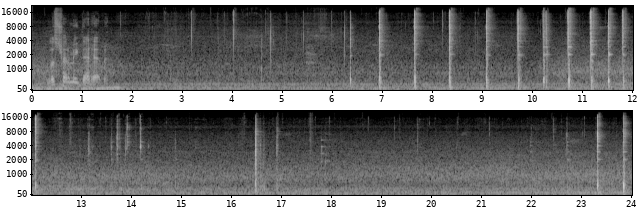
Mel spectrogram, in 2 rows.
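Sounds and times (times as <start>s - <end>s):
hammer striking metal: 6.4s - 7.8s, 9.1s - 12.2s, 13.0s - 14.4s, 16.5s - 17.0s, 22.7s - 24.0s.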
